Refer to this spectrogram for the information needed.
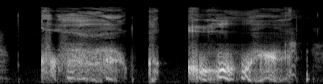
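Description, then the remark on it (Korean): A person growls and groans in a raspy, throaty voice, imitating a zombie: a long rattling moan, a short grunt, then another drawn-out snarling groan, fairly loud. “하는 좀비 소리 들려서 너무 잘했나?”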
